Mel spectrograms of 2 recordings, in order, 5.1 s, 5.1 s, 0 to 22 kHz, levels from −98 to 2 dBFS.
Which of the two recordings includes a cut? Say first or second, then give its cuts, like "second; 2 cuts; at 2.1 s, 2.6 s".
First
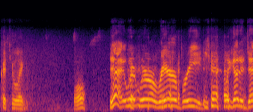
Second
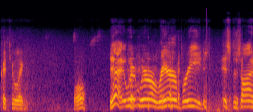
second; 1 cut; at 4.1 s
